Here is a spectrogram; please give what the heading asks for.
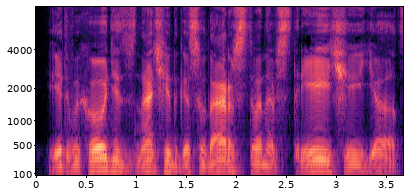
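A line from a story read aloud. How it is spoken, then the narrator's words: Gloomy. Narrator (Russian): сказал он мрачно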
